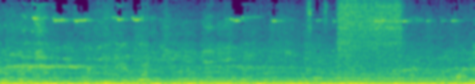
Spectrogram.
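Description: Funfair crowd ambience: distant chattering voices over a steady low rumble, with a short hiss about a second long near the end.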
